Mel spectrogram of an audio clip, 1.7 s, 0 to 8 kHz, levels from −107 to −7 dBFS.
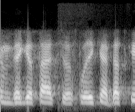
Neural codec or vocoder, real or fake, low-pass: vocoder, 44.1 kHz, 128 mel bands every 512 samples, BigVGAN v2; fake; 7.2 kHz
